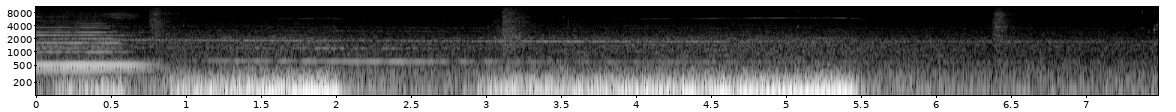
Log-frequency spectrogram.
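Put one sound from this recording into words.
A heavy truck engine rumbles low, surging as it speeds up and dropping back between bursts.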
